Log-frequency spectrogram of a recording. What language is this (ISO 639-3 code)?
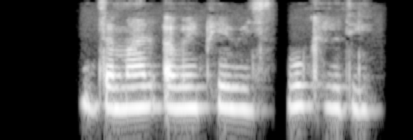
ckb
